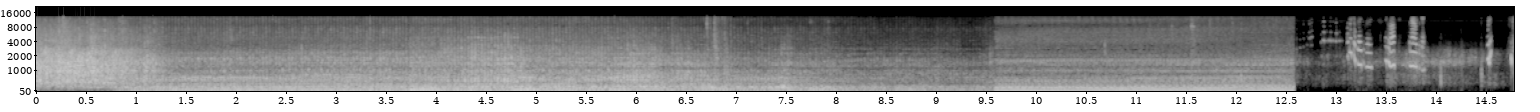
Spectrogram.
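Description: A 4x4 SUV's engine running under load as it drives up a wet, grassy slope, its pitch rising and falling. It then settles to a steadier low hum that cuts off suddenly near the end.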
